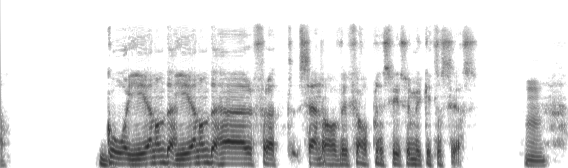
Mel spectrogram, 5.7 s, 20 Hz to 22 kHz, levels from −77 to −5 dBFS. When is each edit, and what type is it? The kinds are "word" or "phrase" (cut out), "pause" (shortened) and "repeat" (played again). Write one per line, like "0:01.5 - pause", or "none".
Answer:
0:01.7 - repeat
0:03.2 - phrase
0:04.3 - phrase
